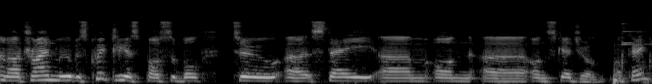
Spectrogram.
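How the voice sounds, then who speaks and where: A man talks in a plain, everyday voice at a fairly high pitch. His pace is fairly slow, with ordinary pitch variation. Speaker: scholar, conference speaker. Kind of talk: conference presentation.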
